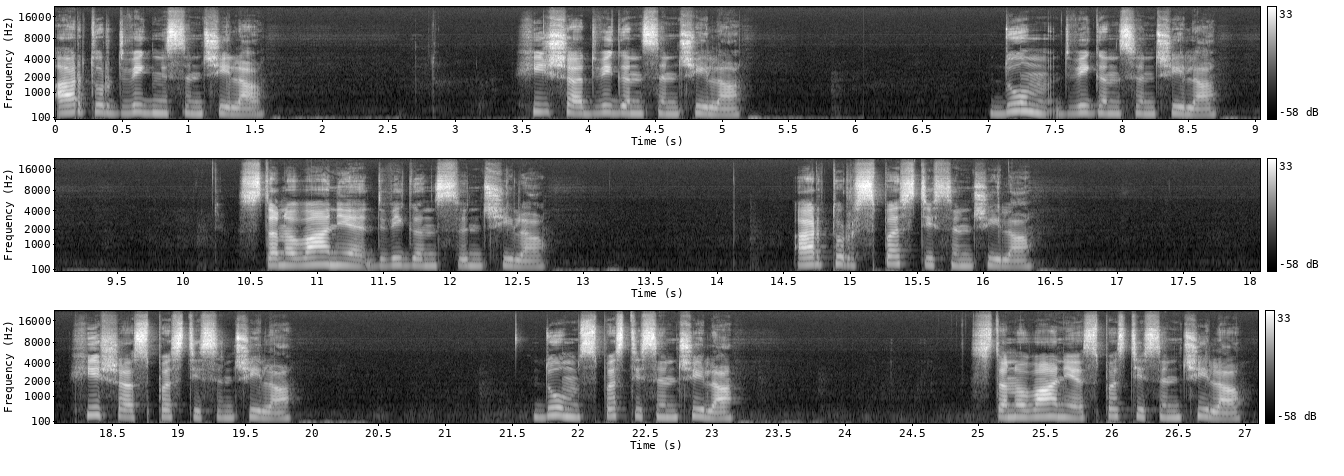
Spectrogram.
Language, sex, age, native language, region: Slovenian, female, 18-29, Slovenian, Primorsko-notranjska region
